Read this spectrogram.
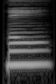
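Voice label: "mou", tone 1, pronunciation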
